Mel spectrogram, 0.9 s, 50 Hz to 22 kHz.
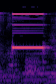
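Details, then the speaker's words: Simulated IV demo: infusion pump occlusion alarm after secondary 1 g vancomycin 250 setup, a steady high-pitched electronic tone about half a second, screen reading occluded patient side, meaning a blockage on the tubing between the pump and the patient. "now what is it saying fluid side so if it says occluded fluid cycle you know it's something above this"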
